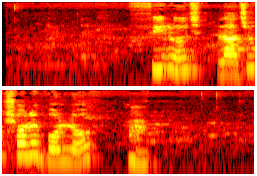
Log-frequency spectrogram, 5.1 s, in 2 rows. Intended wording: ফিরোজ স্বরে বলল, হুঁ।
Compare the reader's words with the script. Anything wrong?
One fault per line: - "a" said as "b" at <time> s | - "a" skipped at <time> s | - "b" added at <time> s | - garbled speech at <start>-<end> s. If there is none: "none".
- "লাজুক" added at 2.1 s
